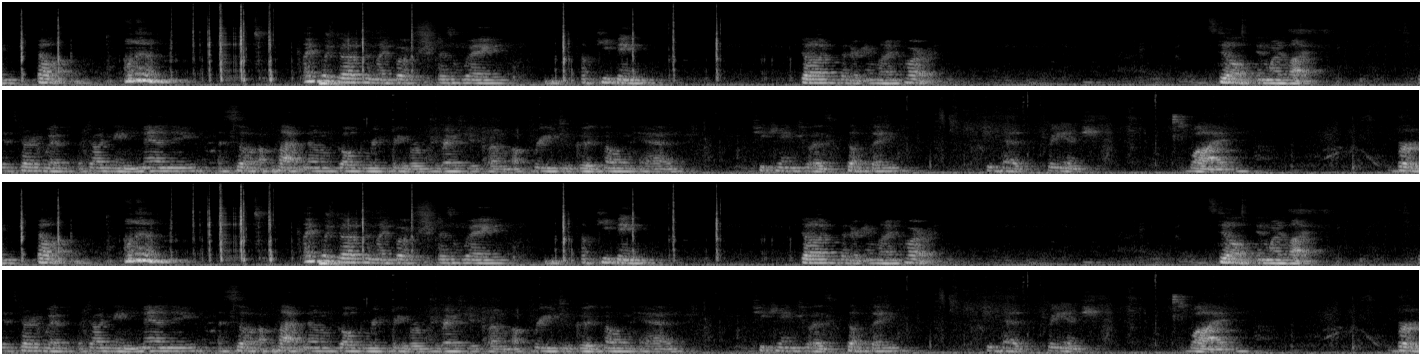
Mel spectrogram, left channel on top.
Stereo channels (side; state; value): both; identical; correlation 1.00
